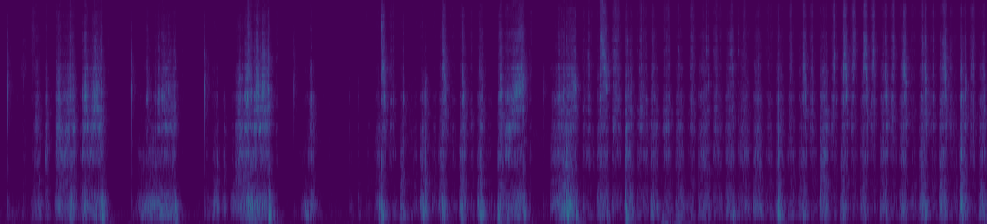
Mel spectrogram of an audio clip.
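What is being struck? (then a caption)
Black-coated scratch-art paper scratched with a wooden stick. A thin wooden stick scratches a black-coated scratch-art paper page held flat by one hand, in short repeated strokes. The first half has several longer raspy scraping passes separated by brief pauses. The rest settles into a dense run of quick, bright scratching strokes.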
